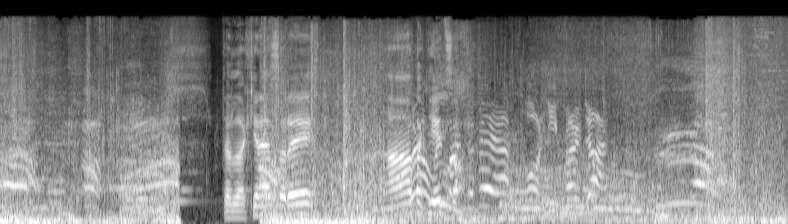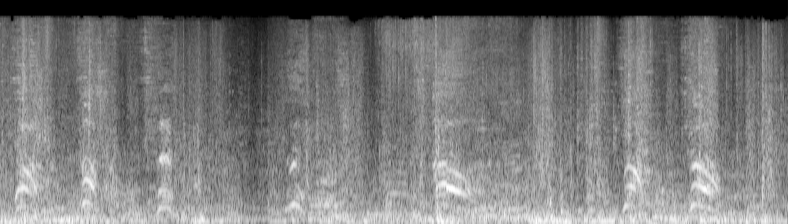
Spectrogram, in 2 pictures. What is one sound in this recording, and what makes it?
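Heavy blows thud during a fight.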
